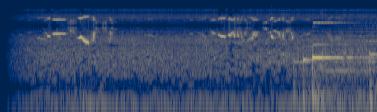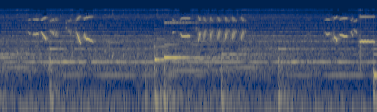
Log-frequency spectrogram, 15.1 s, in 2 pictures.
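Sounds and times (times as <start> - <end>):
birds chirping: 0.2 - 15.0
whistled calls sliding down: 0.8 - 2.4, 3.0 - 15.0
music with held tones: 5.8 - 15.0.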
